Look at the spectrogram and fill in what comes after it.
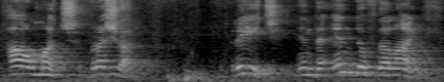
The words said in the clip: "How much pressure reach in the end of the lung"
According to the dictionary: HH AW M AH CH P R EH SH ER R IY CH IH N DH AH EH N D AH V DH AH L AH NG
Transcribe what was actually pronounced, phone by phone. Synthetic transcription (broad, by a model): HH AW M AH CH B R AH SH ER R IY CH IH N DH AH EH N D AH V DH AH L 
